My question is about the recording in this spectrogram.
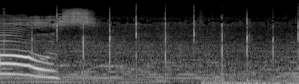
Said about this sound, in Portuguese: Vamos aplaudir a Jesus!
